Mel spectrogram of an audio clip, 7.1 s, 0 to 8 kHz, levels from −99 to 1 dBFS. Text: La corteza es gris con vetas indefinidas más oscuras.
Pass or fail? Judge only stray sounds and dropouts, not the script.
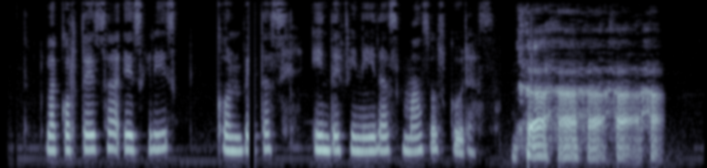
fail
